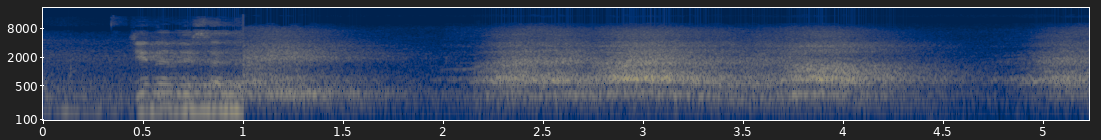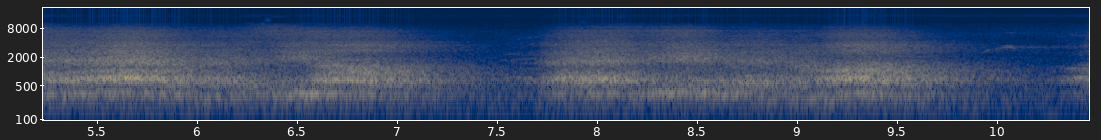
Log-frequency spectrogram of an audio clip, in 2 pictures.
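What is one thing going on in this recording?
A large crowd cheers in waves in an echoing hall.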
